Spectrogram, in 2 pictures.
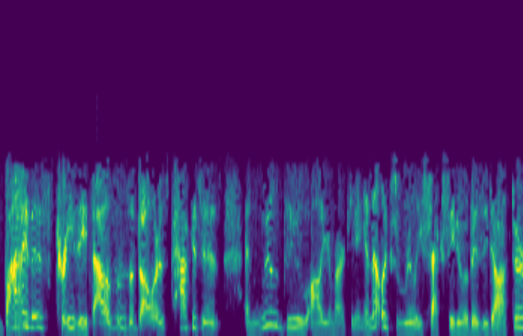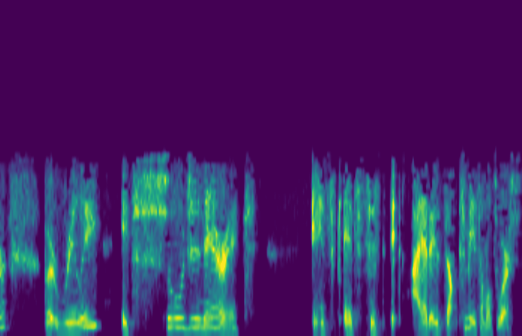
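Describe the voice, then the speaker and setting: Middle-aged woman w a cold, super raspy gravelly voice, animated podcast host, tinny phone-like sound. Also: lowish voice, no room sound. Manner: animated, acts out quotes in lively voices. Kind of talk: solo business podcast talk. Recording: phone-like narrow band, dry.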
